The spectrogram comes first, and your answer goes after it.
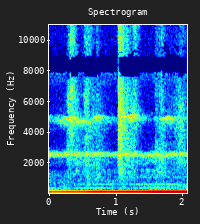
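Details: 52-inch Harbor Breeze Lakeside II ceiling fan, polished brass, before restoration, stuck on low on all three speeds: the bad capacitor is cracked and slightly melted. Loud steady low hum with faint high ringing, unchanging pitch; capacitor to be replaced.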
